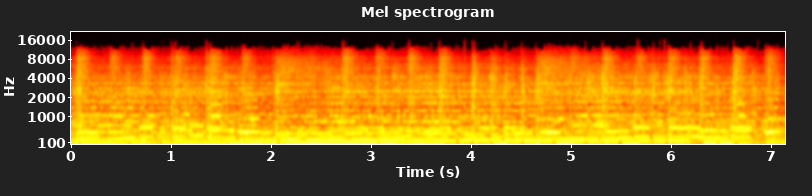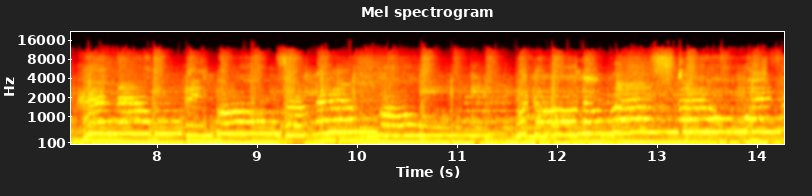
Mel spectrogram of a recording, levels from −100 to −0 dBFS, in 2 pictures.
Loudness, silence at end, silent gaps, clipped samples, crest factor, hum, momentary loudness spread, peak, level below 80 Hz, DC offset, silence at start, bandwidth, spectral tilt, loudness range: -17 LUFS; 0 s; none; under 0.1%; 14 dB; none; 4 LU; -2 dBFS; -36 dBFS; 0.9%; 0 s; 12.5 kHz; -4.5 dB/octave; 1 LU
